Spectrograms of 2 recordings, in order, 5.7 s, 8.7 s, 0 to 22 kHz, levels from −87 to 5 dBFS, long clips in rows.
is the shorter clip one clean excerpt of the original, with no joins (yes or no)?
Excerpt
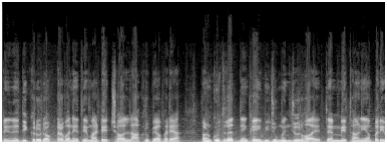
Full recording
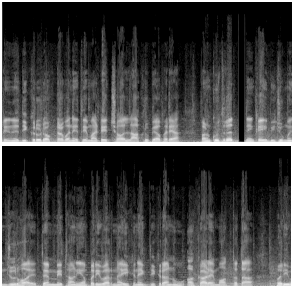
no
